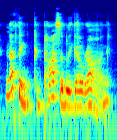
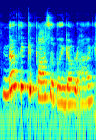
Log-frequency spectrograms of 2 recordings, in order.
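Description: First: Said in the usual way. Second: Nervous laughing. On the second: Acted. Nervous repeat after a laugh.

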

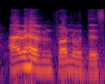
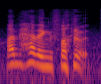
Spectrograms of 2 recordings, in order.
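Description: First: Said in the usual way. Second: High British butler voice; British butler accent. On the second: Pretend. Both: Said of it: "breaking into my regular voice".

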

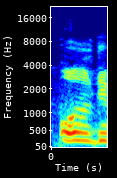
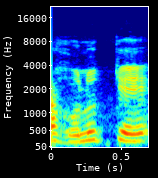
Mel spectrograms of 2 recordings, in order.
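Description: First: অলদি with the h dropped, ending in i; Gazipur dialect. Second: Said in the usual way. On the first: Shown as a demonstration. (গাজীপুরের উচ্চারণে অলদি, হ ছাড়া) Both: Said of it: "গাজীপুরের আঞ্চলিক ভাষায়".

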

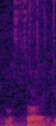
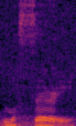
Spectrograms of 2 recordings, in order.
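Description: First: Moseri with an "ah" in the middle, mos-SAH-ree; muttered Moseri, middle vowel as in "car"; second try at pronunciation. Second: Moseri with an "eh" in the middle, mos-SEH-ree; tentative Moseri, middle vowel as in "set"; trying a pronunciation. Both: Shown as a demonstration. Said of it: "I hope I am saying that name right".

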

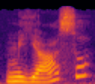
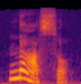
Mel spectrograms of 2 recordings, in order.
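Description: First: М'ясо with a hard M, then a separate y-glide; hard consonant. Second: М'ясо with a softened M, no y-glide; half-soft consonant. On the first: Teacher offers listeners the correct form, hard M in М'ясо. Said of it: "як же ми вимовляємо ці слова". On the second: Teacher offers the wrong option, soft M in м'ясо. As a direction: say м'ясо as mya-so, M melting into the vowel. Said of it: "якщо вимовляти ці звуки напівм'яко". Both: Shown as a demonstration.

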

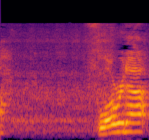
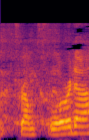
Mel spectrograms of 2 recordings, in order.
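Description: First: Florida stretched slow and lifted; drawn-out word. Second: Said in the usual way. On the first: Real, not acted. Traveller fondly recalling his trip to Florida, drawn out. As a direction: savour Florida, slow and dreamy.

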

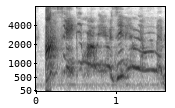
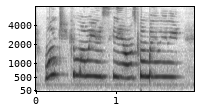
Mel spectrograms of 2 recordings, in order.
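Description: First: Much higher mock angry shout; furious parent shouting the order; angry yell. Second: Much higher, fast pleading whine; mock whine at the kids; high, fast, wheedling plea to a child; whining. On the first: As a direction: yell at the kid in anger. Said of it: "Or we get mad". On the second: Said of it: "we whine at our kids".

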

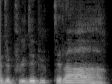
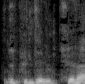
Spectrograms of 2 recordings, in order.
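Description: First: Said in the usual way. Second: Repeated faster, with weight on "es"; quicker, heartfelt second take; sincere restatement. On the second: Acted. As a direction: say it again and lean on "es".

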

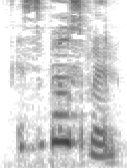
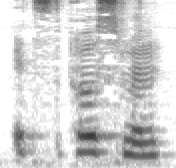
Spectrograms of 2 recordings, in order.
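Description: First: High, singsong postman announcement; high-voiced postman. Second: Lightly voiced postman, a bit louder; postman announcing himself. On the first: Postman repeats who he is, in a high voice. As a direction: call it out in a much higher voice. Same answer redone much higher. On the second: Postman answers the Scaredy Cats' question, lightly voiced announcement. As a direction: announce yourself through the door. Visitor answers through the door.

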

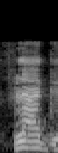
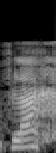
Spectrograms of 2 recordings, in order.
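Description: First: "flag" closed on a hard G; guttural G. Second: "flag" ending in a breath, like FLAH; mispronounced G. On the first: Teacher corrects the students' ending, "flag" with guttural G. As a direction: finish "flag" with a voiced G from the throat. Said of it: "Esta G es gutural". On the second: Teacher shows what not to say, "flag" without the hard G. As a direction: let the G of "flag" slip into a Spanish J. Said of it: "No digan flag". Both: Shown as a demonstration.

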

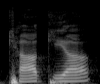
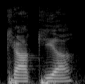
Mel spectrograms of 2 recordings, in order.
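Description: Both takes have the same delivery.

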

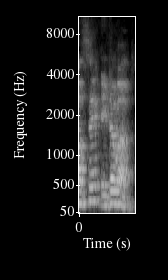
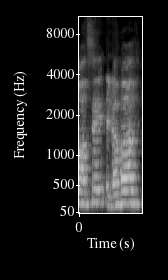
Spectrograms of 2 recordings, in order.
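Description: Both takes have the same delivery.

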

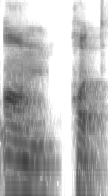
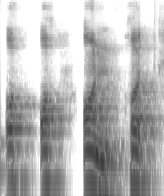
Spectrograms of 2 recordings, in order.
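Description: First: American "on, hot" with open ah; American accent. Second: British "on, hot" with lips rounded on short o; British rounded vowel. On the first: Teacher contrasting with British for students, American accent. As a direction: unround "on" and "hot" to ah, American style. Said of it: "لكن في الأمريكان بقول". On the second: Teacher demonstrating lip rounding, British accent. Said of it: "في البريتش بضم بقي". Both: Shown as a demonstration.

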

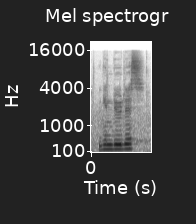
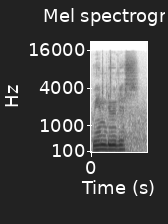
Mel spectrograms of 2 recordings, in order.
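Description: The two takes are said the same way.

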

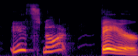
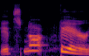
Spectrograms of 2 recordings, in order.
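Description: First: Put-on high, loud, drawn-out childish protest; indignant cry. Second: Indignant cry. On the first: Grand Duke out of arrows, indignant cry. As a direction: wail it like a thwarted boy. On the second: Grand Duke giving up on the hat, indignant cry. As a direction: repeat the complaint in a boyish whine. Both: A narrator's reading. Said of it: "cried the Grand Duke".

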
